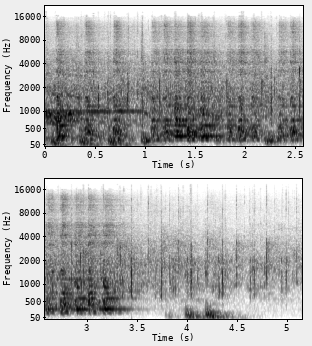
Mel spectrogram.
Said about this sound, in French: Et surtout, un grand merci à vous tous! Applaudissez-vous!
